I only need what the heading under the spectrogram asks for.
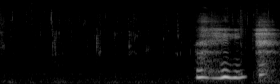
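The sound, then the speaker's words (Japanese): Ear-care cream is stirred between the hands, making many faint, soft, moist rubbing strokes in an uneven rhythm, followed by a louder, wetter squish near the end. “こうして手の中でクリームをかき混ぜる音も ASMR っぽくて気持ちいいから”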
